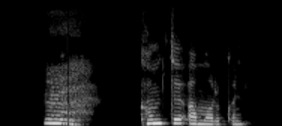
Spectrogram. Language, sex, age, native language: Icelandic, female, 40-49, Icelandic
